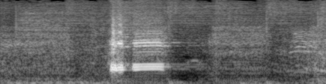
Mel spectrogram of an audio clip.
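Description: Case steam traction engine's steam whistle giving one short, loud blast, under half a second long, about three-quarters of a second in, over background guitar music.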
